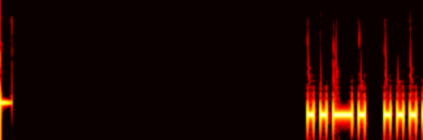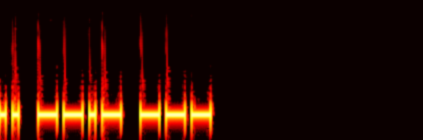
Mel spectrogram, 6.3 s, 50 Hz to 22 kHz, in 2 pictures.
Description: Morse code, heard as a keyed tone, about 25 wpm, 700 Hz. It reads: F5QO
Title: DXCC-100 Call Signs - 4 Characters - 25wpm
